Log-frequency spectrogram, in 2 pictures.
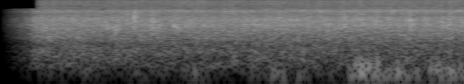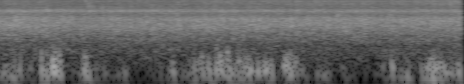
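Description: Heavy rain pouring onto puddled ground, a steady hiss. From about two and a half seconds in, irregular low rumbling bumps come in under it.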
